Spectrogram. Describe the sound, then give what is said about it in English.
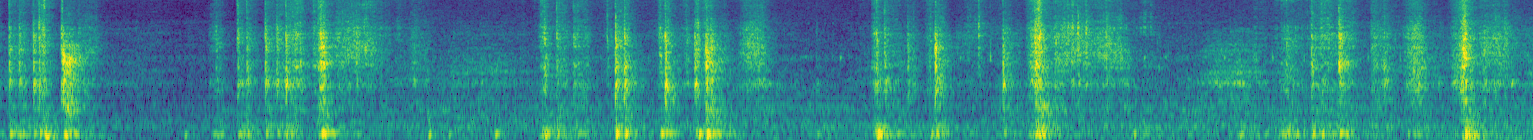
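A paring knife thinly slices peeled onion on a board, making many quick, light, crisp taps in irregular bursts, with brief pauses between runs of cuts. “So what I'm going to do is I'm going to... Onion. Cut them very thinly.”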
